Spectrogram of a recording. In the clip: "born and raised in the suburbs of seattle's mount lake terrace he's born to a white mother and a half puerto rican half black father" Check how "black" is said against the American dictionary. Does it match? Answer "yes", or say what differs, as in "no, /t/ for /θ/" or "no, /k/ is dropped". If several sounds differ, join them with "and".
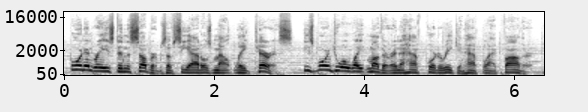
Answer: yes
